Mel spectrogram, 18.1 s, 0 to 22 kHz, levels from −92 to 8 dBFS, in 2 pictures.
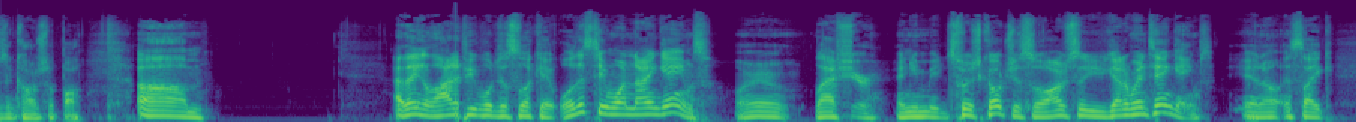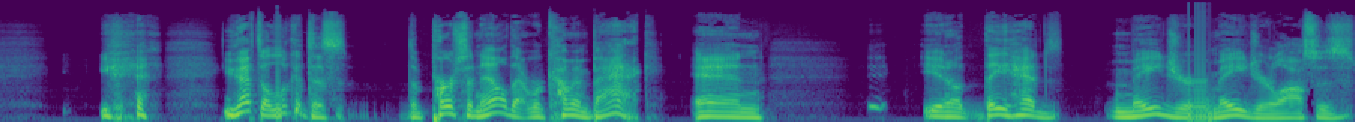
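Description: Bluetooth stutter hits this speech four times. At 3.04 s, after "I think a lot", a brief slice repeats before "people just look at". At 5.63 s, just before "and you switch coaches", about 46 ms drops out. At 10.88 s, after "you have to", about 31 ms goes. The worst is 16.96 to 17.13 s, a buzzing machine-gun run. Each time, packets came late or not at all. The receiver replayed its last slice, then jumped ahead.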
